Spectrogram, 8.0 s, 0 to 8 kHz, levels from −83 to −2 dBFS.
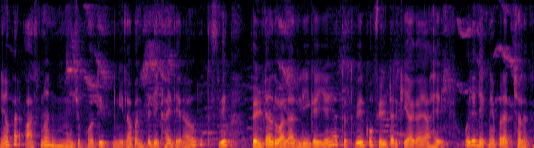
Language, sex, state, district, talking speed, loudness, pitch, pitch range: Hindi, male, Maharashtra, Aurangabad, 255 wpm, -28 LUFS, 150 Hz, 125-175 Hz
